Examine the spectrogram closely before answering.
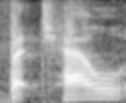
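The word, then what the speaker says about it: Bechtel: It's in the Summit I always say it wrong, Betchel Reserve, not the Belcher Reserve as I said it the first time I said it, Betchel Reserve in West Virginia.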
